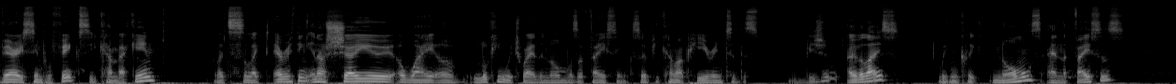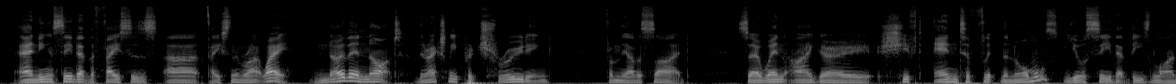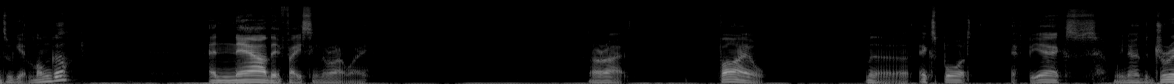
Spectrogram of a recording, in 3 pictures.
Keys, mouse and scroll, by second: 0.0 click, 0.7 middle click, 1.1-1.5 scroll up 1, 1.5 Tab, 2.2 a, 2.5-10.3 shift+middle drag, 10.3 click, 10.8-11.3 scroll up 2, 11.3-14.0 middle drag, 14.0-15.2 scroll up 1, 15.2-16.7 scroll up 1, 16.7-18.5 scroll up 1, 18.5-19.6 scroll up 1, 19.6 a, 24.5 shift+n, 26.7-27.3 scroll down 2, 27.3 middle click, 28.2-28.7 scroll up 1, 29.1-29.5 scroll down 1, 29.5 Tab, 34.6 click.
